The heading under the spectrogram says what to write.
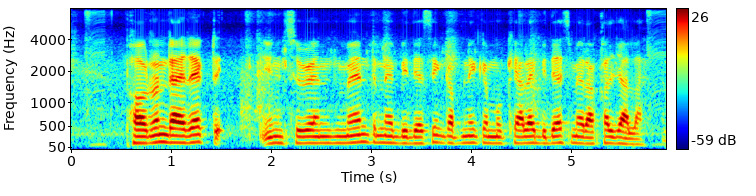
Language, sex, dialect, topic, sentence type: Bhojpuri, male, Southern / Standard, banking, statement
